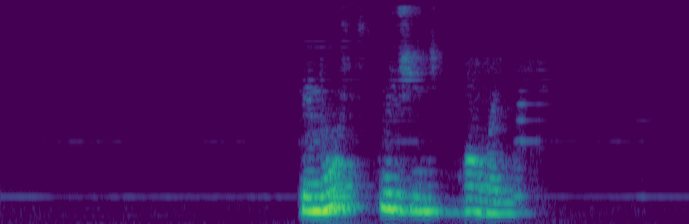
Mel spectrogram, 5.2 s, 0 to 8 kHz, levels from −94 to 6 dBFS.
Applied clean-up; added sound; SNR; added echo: neural mask model DeepFilterNet 3.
